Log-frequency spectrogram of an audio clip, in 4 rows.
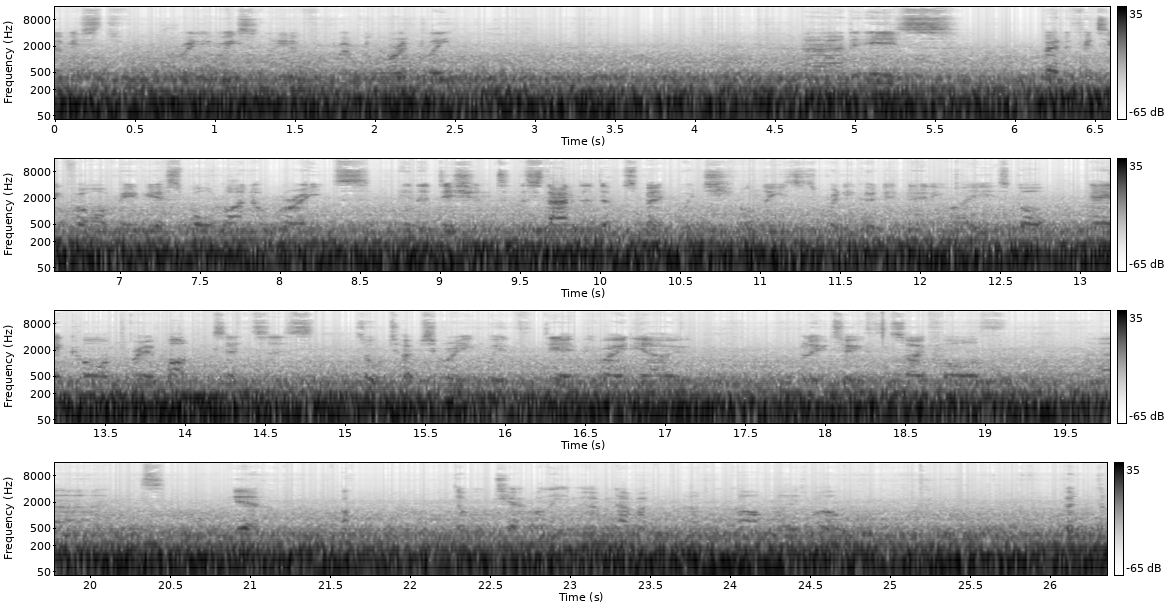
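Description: Steady diesel engine and road noise inside the cabin of a Citroen Dispatch van with a 1.6 BlueHDi 115 four-cylinder turbodiesel, driving along an open road.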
